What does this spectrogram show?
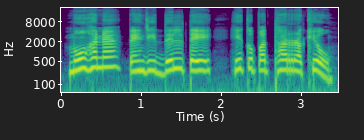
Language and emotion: Sindhi, neutral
